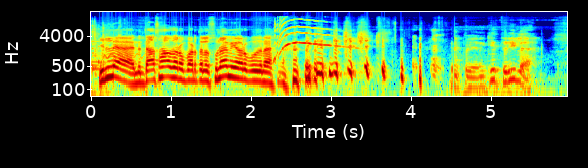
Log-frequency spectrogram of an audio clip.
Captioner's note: laughter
